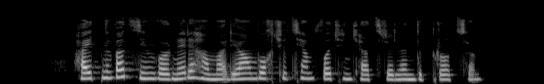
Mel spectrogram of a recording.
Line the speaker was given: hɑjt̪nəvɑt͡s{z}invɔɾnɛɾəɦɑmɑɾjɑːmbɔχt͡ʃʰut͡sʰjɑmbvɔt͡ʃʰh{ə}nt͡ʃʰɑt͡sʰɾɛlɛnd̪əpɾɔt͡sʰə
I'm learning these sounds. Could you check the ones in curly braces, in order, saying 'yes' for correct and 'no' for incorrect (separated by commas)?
yes, yes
